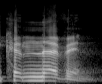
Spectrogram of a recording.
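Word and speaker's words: Cynefin: it's this funny little word here and it's pronounced can even say with me one two three can Nevin connect and Nevin it becomes a bit of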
